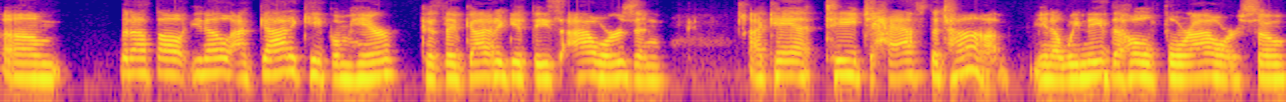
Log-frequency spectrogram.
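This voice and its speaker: With a Southern US accent, a woman speaks at a fairly slow pace and medium pitch. Her tone is bright and sharp, and her intonation fairly even. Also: very even loudness. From US South. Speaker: crime scene investigator and instructor. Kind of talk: interview.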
